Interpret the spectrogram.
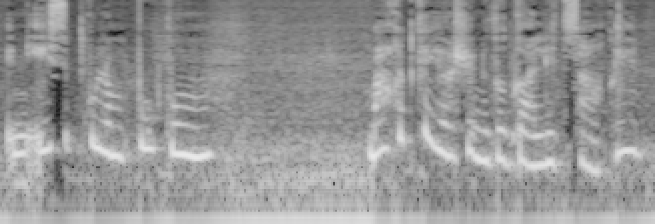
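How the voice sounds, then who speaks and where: A very high, youthful voice over clear background noise. She is a gentle, selfless niece with a Filipino accent, speaking politely and pleadingly. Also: a little slow. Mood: puzzled. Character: gentle, selfless young niece, wrongly accused. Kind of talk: Filipino radio drama acting. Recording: noisy radio drama recording.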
